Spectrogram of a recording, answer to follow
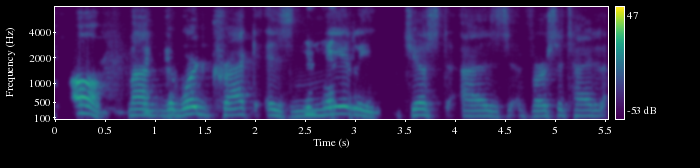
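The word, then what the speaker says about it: craic: What's the crack? What's a cracking? It's spelled C R A I C. It's Irish crack.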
